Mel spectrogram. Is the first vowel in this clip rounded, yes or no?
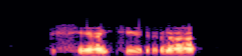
no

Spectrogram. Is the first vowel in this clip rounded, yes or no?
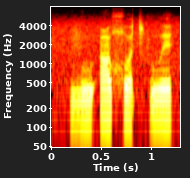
yes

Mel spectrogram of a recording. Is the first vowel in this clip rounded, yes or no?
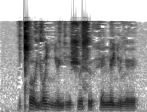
no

